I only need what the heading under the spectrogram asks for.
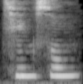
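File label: "qing1song1", Mandarin Chinese; 轻松; qīngsōng; 軽快な、容易な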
